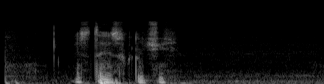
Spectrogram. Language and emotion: Russian, neutral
